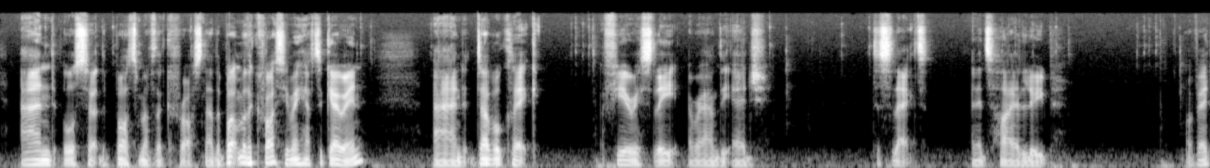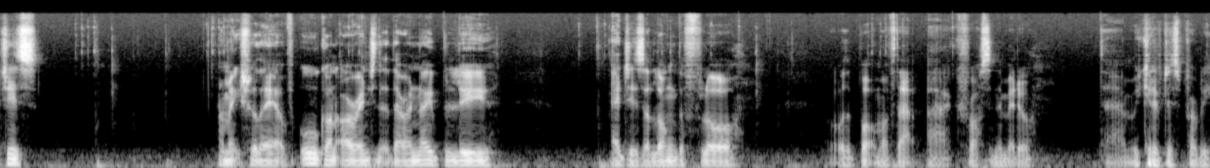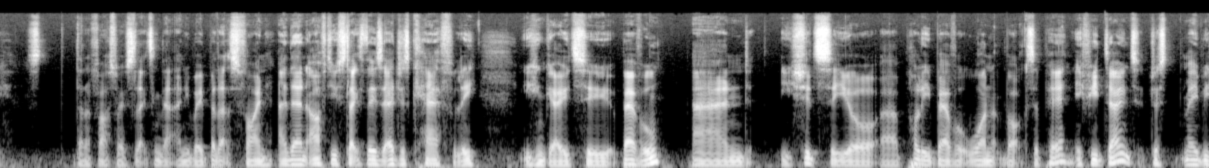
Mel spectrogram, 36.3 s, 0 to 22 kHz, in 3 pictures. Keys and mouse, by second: 0.6 shift+click, 1.4 alt+click, 2.4 alt+middle click, 2.9 alt+click, 4.1 shift+click, 5.5 shift+click, 5.9 alt+middle click, 6.9 shift+click, 7.3 alt+click, 7.6 alt+middle click, 8.2 alt+click, 9.7 shift+click, 10.1 alt+click, 11.1 shift+click, 11.6 alt+middle click, 12.6 shift+click, 13.0 alt+middle click, 13.9 shift+click, 14.3 alt+click, 15.3 shift+click, 15.6 alt+middle click, 17.6 shift+click, 17.9 alt+click, 18.6 alt+middle click, 19.0 alt+click, 19.4 alt+middle click, 20.5 shift+click, 20.9 alt+click, 22.5 shift+click, 22.6 alt+middle click, 23.9 alt+click, 25.3 alt+click, 28.4 alt+middle click, 31.0 alt+click, 32.8 click, 34.2 alt+click.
